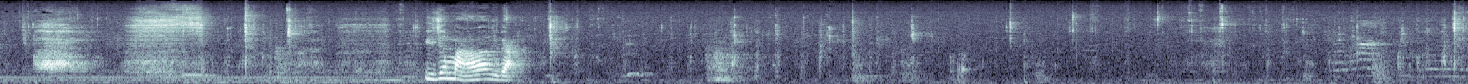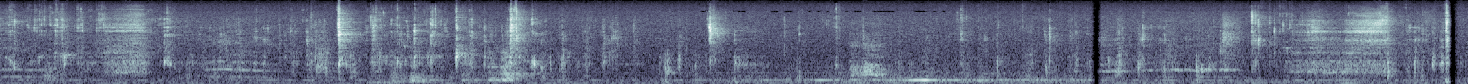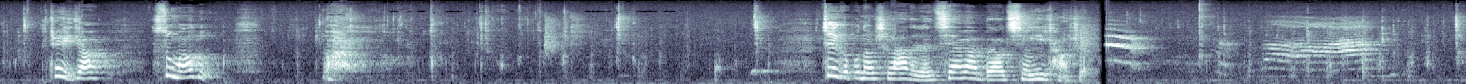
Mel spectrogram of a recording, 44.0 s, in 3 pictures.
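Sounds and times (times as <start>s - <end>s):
person chewing food: 5.4s - 16.7s, 17.3s - 29.8s, 32.0s - 37.2s, 41.1s - 44.0s.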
